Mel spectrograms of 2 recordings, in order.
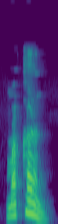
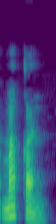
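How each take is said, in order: First: "makan" as a sharp order, higher and louder, falling; "makan" barked as an order with a hard fall; commanding tune. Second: Said in the usual way. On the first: Shown as a demonstration. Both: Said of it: "tinggal beda intonasi".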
